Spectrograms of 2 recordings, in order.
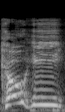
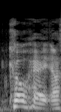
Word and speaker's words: Kohei: went to Japan mainly because of Koh hey kohi uh kohe I said it right kohei yakamura um and then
